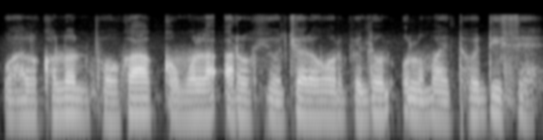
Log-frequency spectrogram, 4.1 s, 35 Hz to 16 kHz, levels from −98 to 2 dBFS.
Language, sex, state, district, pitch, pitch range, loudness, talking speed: Assamese, female, Assam, Sonitpur, 105 Hz, 95-110 Hz, -22 LUFS, 160 wpm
